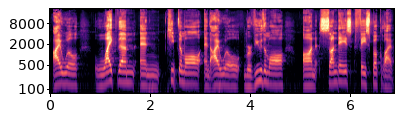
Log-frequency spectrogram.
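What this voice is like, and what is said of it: Slightly rough, sick-sounding voice. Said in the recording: “you can kind of tell my voice is still a little bit sour, and I probably paused to cough a few times”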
